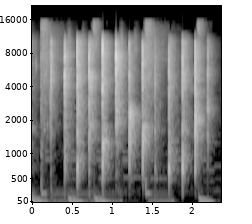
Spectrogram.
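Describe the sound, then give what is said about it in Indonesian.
A quick run of sharp hand claps for a member of the audience, about a dozen crisp slaps in an uneven, brisk rhythm, fairly loud with no talking. “tepuk tangan buat dia”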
